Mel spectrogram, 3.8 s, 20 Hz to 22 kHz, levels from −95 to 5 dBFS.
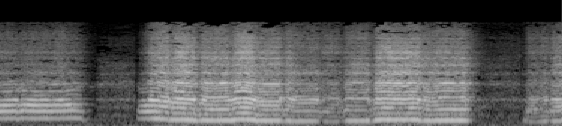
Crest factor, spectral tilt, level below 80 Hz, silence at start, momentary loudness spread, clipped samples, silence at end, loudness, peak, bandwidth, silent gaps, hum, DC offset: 18 dB; -3.5 dB/octave; -56 dBFS; 0 s; 18 LU; under 0.1%; 0 s; -19 LUFS; -4 dBFS; 11.5 kHz; none; none; under 0.1%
